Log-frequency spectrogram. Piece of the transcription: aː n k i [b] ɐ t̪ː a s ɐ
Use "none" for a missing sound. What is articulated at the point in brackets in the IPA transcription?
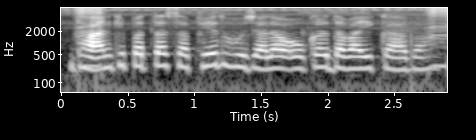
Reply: p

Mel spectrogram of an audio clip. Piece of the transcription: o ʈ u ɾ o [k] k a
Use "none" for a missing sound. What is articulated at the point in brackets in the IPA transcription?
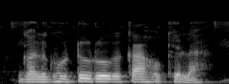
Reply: ɡ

